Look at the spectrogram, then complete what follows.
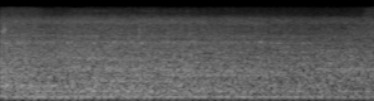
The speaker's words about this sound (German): Hier fährt übrigens gerade unser Bus an uns vorbei. Hallo Bus. Tschüss Bus.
